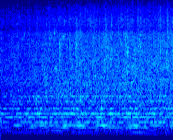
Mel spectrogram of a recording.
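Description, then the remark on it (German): Steady rain patters outside in a soft, continuous wash, even and unbroken, heard alone without any voices. “Draußen prasselt der Regen weiter, leise, geduldig.”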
